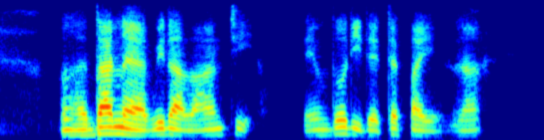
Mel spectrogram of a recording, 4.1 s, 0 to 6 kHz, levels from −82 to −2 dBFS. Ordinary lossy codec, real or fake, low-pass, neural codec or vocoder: Opus, 16 kbps; fake; 5.4 kHz; codec, 16 kHz, 0.5 kbps, FunCodec, trained on Chinese and English, 25 frames a second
